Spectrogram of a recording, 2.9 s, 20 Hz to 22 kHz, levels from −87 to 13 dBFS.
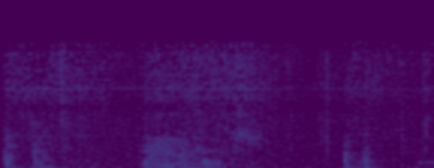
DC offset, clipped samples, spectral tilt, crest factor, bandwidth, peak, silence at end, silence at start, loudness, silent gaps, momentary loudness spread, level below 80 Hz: under 0.1%; under 0.1%; -1 dB/octave; 16 dB; 16.5 kHz; -50 dBFS; 0 s; 0 s; -64 LUFS; none; 5 LU; under -90 dBFS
